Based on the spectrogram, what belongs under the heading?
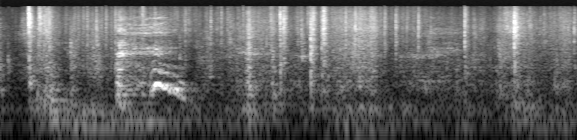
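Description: Birds calling at close range, with scattered clicks and knocks; the loudest call comes about one and a half seconds in.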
